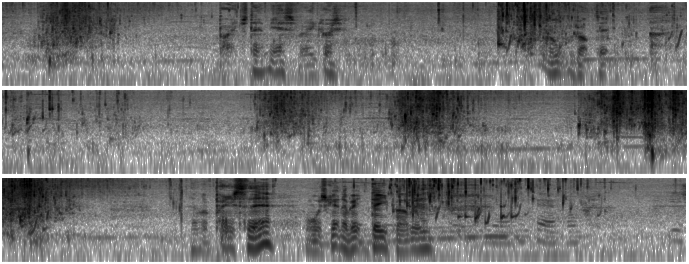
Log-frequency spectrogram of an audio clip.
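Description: A hand splashes and swishes through shallow water.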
